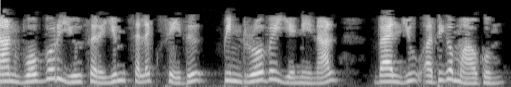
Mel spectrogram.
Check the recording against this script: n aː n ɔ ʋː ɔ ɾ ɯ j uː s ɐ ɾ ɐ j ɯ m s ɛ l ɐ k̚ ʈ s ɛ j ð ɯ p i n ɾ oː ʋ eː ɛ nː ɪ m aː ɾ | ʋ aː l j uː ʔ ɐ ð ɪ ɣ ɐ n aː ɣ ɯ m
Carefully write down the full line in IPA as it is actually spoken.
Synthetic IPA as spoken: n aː n ɔ ʋː ɔ ɾ ɯ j uː s ɐ ɾ ɐ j ɯ m s ɛ l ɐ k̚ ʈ s ɛ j ð ɯ p ɪ n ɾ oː ʋ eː ɛ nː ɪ n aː l | ʋ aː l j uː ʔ ɐ ð ɪ ɣ ɐ m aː ɣ ɯ m

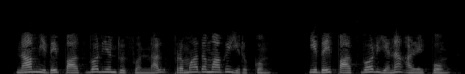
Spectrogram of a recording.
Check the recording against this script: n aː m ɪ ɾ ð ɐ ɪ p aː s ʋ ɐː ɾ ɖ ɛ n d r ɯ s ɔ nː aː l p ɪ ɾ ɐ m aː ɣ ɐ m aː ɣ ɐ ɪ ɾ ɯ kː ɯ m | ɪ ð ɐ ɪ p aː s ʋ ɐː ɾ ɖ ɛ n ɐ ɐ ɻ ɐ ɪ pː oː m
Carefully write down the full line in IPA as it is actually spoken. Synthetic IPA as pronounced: n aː m ɪ ð ɐ ɪ p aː s ʋ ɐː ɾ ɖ ɛ n d r ɯ s ɔ nː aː l p ɪ ɾ ɐ m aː ð ɐ m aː ɣ ɐ ɪ ɾ ɯ kː ɯ m | ɪ ð ɐ ɪ p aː s ʋ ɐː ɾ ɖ ɛ n ɐ ɐ ɻ ɐ ɪ pː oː m

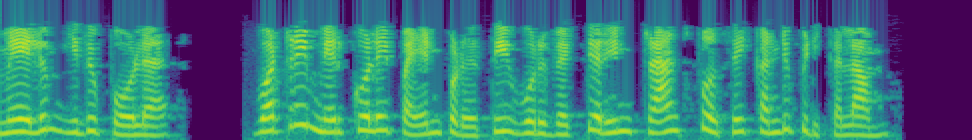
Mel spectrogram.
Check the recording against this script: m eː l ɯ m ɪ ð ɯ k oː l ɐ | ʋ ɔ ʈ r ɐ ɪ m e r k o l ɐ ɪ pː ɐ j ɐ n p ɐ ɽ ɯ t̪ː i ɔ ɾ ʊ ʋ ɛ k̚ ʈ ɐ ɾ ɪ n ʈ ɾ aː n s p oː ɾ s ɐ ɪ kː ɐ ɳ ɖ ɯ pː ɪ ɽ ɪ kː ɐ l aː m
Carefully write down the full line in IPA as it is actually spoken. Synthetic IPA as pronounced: m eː l ɯ m ɪ ð ɯ p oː l ɐ | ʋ ɔ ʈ r ɐ ɪ m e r k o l ɐ ɪ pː ɐ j ɐ n p ɐ ɽ ɯ t̪ː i ɔ ɾ ɯ ʋ ɛ k̚ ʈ ɐ ɾ ɪ n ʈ ɾ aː n s p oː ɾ s ɐ ɪ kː ɐ ɳ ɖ ɯ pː ɪ ɽ ɪ kː ɐ l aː m

